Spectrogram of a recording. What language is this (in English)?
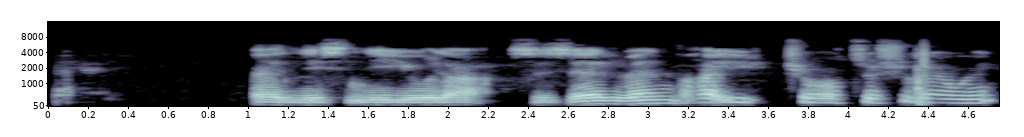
Kabyle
